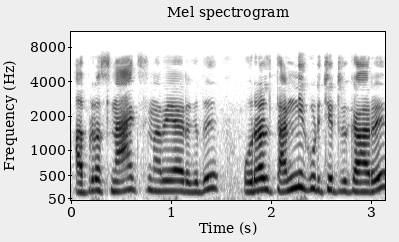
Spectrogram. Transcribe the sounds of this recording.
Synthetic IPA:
ɐp̬ːɯɾõsnaːksnɪɾɐjaːɪɾɯk̬ːɯðɯ | ɔɾaːlt̪ɐɳːikʊɽɪt͡ʃːɪʈ̬ːɾɯk̬ːaːɾɯ

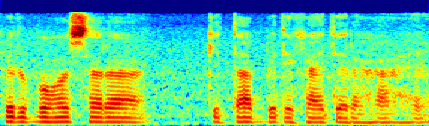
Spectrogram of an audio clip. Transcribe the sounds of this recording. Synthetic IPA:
pʰɪɾbɔɦʊt̪saɾa | kɪt̪abːid̪ekʰajd̪eɾəɦaɦɛ

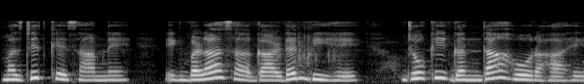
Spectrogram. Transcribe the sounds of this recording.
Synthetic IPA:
mɐs̬d͡ʒɪd̪kesaːmne | eːk̚bɐɽasaɡaːɾɖənbʱiɦɛ | d͡ʒoːkiɡɐ̃nd̪ʱaɦoɾɐɦaɦɛː

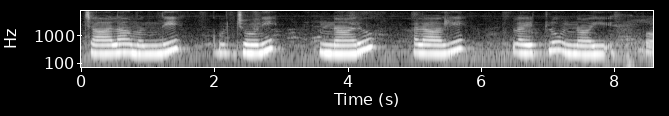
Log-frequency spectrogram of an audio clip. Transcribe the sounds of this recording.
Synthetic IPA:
t͡ʃaːlaːmɐnd̪i | kuɾt͡ʃoːni | unːaːɾu | ɐlaːɡeː | lɐjʈluːnːaːji

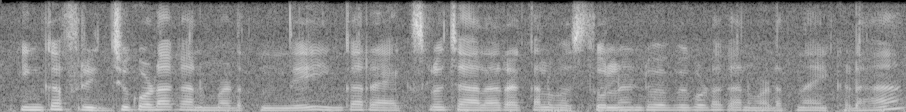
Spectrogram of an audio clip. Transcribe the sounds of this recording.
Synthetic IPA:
iŋkaːpʰɾid͡ʒukuːɽaːkɐnɐbɐɽut̪und̪iːŋkaːɾaːkslo̞ːt͡ʃaːlaːɾɐkaːlɐʋɐst̪ulaːɳʈibɐbikuːɽaːkɐnɐbɐɽt̪unːaːjikːɐɽaː

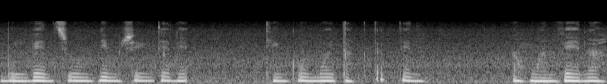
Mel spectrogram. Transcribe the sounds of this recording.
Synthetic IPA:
bulvɛlt͡suːn̥imsiŋt̪ɛlɛʔ | t̪ʰiŋkuŋmojt̪ak̚t̪ak̚t̪ɛn | ʔahualvɛla

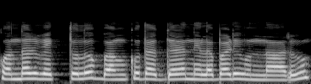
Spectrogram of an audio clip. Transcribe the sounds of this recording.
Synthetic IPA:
kond̪ɐɾuʋjɐk̚t̪ulubɐŋkud̪ɐɡːɐɾɐnilɐbɐɽinːaːɾu

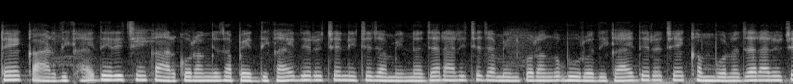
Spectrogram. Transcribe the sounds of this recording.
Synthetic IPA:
ʈekaːɾd̪ɪkʰaːid̪eːɾit͡ʃʰɛkaːɾkoɾə̃ŋɡs̬əpeːd̪̚ːɪkʰaːid̪eːɾot͡ʃʰenit͡ʃed͡ʒəmiːnːəd͡ʒəɾaːɾit͡ʃʰezəmiːnkoɾə̃ŋɡbʱuːɾod̪ɪkʰaːid̪eːɾot͡ʃʰekəmbonəd͡ʒəɾaːɾjoe

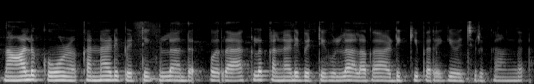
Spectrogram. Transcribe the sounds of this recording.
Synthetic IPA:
naːlɯkoːɳkɐnːaːɽipɛʈːɪkɯɭːɐɐnd̪ɐɔɾɯɾaːkːɯlɐkɐnːaːɽipɛʈːikɯɭːɐɐlɐɣaːɐɽɪkːipɐɾɐɣiʋɐt͡ʃːɪɾɯkːaːŋɡɐ

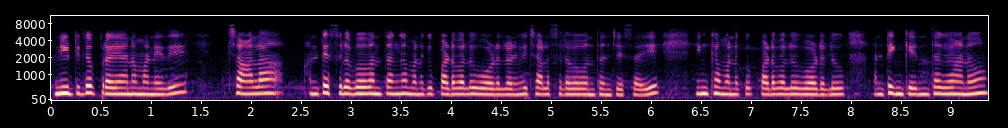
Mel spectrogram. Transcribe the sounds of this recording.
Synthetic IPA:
niːʈilo̞ːpɾɐjaːɳɐmɐne̞ːd̪i | t͡ʃaːlaː | ɐɳʈe̞ːsulɐbʱɐʋɐnt̪ɐŋɡaːmɐnɐkupɐɽɐʋɐluɔːɽɐluɐneʋit͡ʃaːlaːsulɐbʱɐʋɐnt̪ɐmt͡ʃɛːʃaːjiːŋkaːmɐnɐkupɐɽɐʋɐluʋɔːɽɐlu | ɐɳʈe̞ːiŋkent̪ɐɡaːnuː

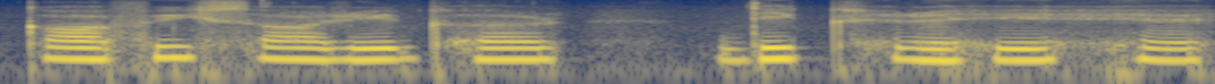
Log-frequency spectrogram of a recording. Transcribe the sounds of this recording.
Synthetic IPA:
kaːfisaːɾeɡʱɐɾ | d̪ɪkʰɾɐɦehɛ̃ː

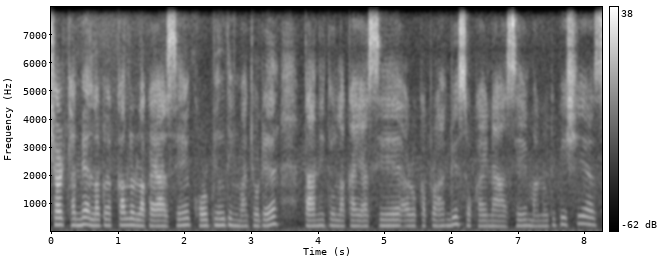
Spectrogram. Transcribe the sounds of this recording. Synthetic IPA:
t͡ʃaɾt̚kʰanbiɐlaklakːalɔɾlaɡajaseɡʰɔɾbildiŋmad͡ʒɔɾe | tanitɔlaɡajaseaɾukapɾahanbisɔkajnaːsemanudubesiase

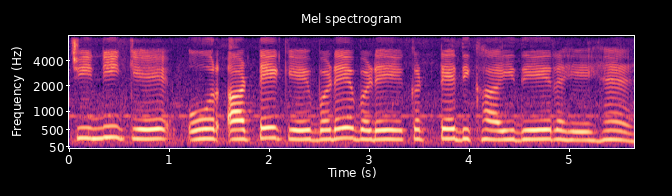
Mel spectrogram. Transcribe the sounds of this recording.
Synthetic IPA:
t͡ʃiːnike | ɔːɾaːʈekebɐɽebɐɽekɐʈːed̪ɪkʰaːid̪eːɾɐɦeɦɛ̃ː

